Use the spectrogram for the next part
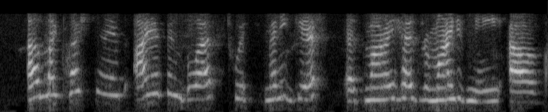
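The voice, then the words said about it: Hyper, somewhat high-pitched voice. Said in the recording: “my voice is kind of a little bit hyper, a little high for someone my age”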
